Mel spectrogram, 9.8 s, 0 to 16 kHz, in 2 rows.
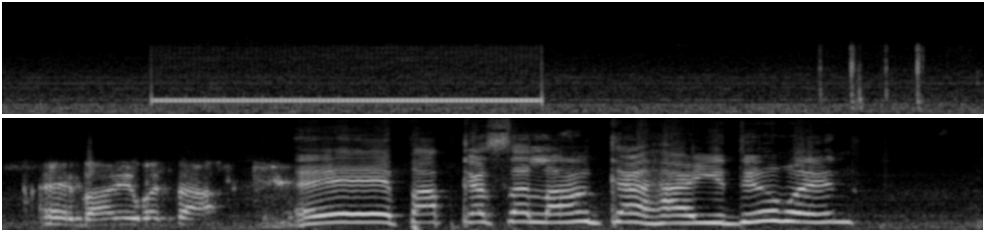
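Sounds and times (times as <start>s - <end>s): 
ringback tone from an outgoing phone call: 0.8s - 2.7s
speech: 5.1s - 9.3s.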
